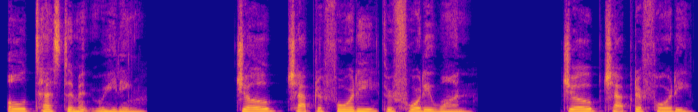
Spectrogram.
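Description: A woman host reading scripture aloud from a script in a measured, solemn, clearly enunciated way. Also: lowish voice, fairly even intonation. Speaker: podcast host and scripture reader. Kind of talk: scripted audio Bible reading.

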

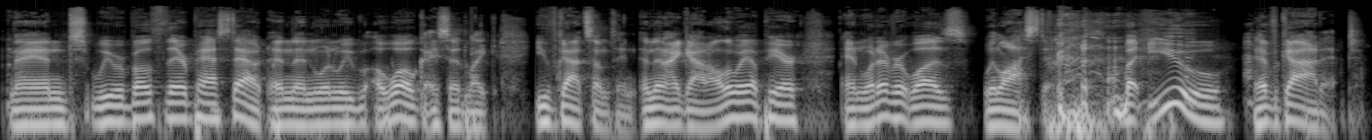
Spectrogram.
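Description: A man's voice: on the low side, moderate pace, few pauses. A man hosting an improv comedy podcast, here playing a frustrated photographer in a scene, laughing often. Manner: lively, animated, laughing often.

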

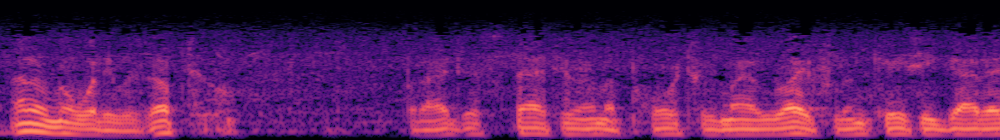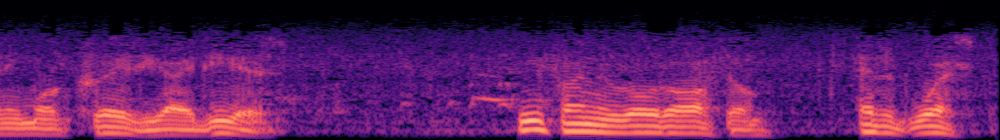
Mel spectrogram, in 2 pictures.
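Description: A man's voice: very deep voice, moderate pace. A man playing a folksy, plainspoken rancher with a rural American accent in a 1950s radio western. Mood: puzzled. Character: folksy, easygoing Old West rancher. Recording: muffled, noisy vintage radio recording.

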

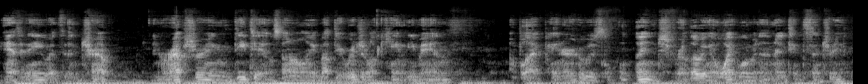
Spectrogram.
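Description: A man hosting a movie show, reading scripted news and reviews in a slightly halting way. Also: sits low. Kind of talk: scripted narration, reading box office news and a film review. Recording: noisy room, distant microphone.

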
